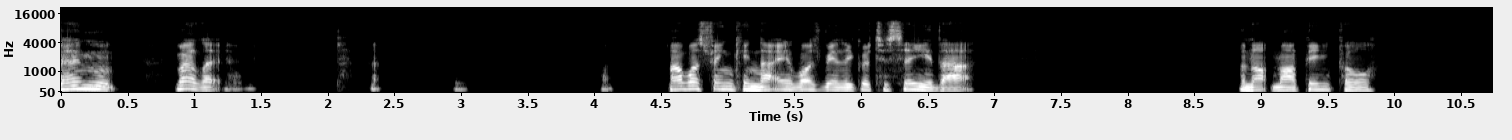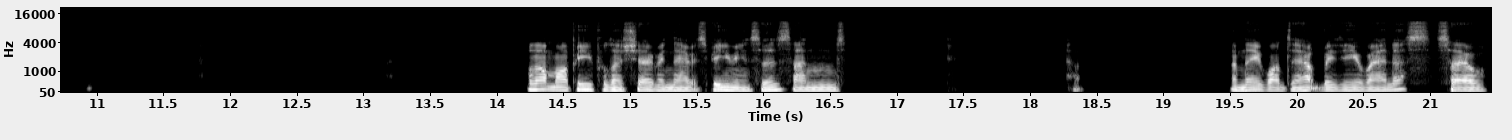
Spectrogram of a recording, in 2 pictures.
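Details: Adult man with a stammer who uses social media videos to build confidence; word and phrase repetitions and pauses; stuttering (stammering).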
